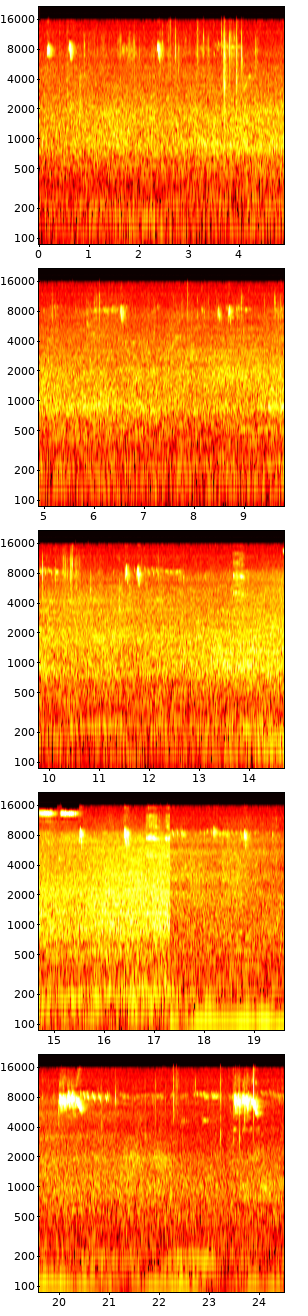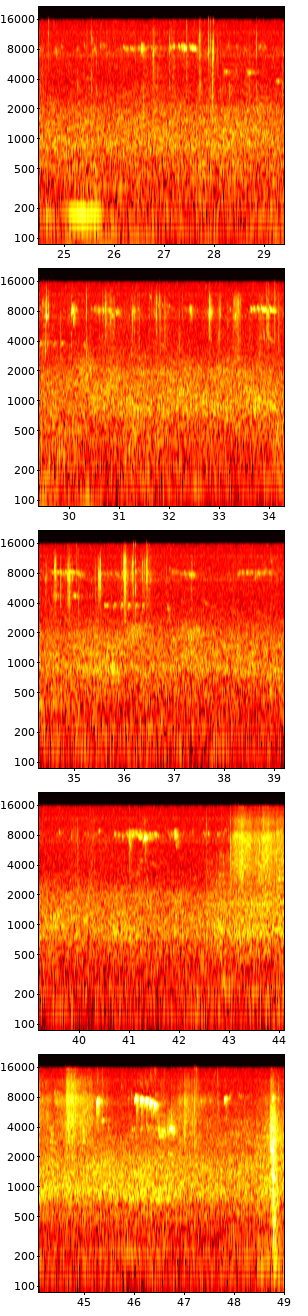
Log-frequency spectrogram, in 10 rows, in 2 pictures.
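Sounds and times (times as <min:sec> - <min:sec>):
small birds chirping: 0:19.9 - 0:24.9, 0:26.2 - 0:39.0, 0:40.7 - 0:48.4.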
